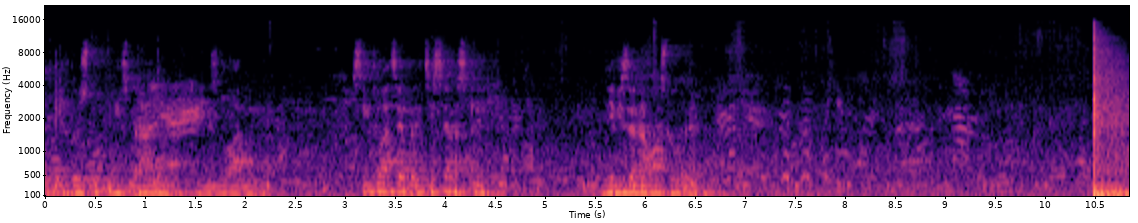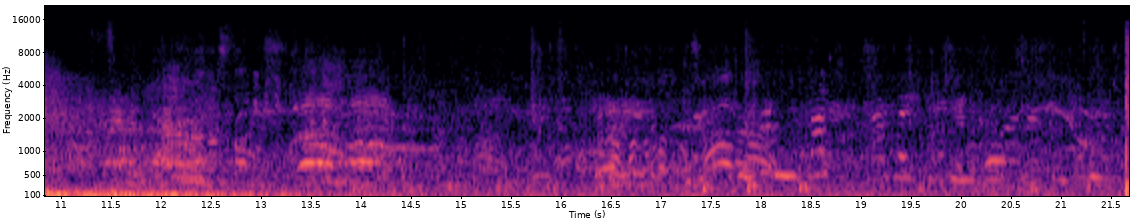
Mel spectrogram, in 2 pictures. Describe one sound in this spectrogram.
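A crowd of onlookers chatters in the distance.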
